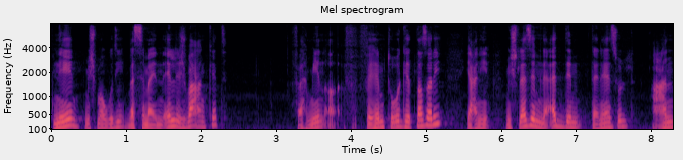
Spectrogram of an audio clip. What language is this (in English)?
Arabic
